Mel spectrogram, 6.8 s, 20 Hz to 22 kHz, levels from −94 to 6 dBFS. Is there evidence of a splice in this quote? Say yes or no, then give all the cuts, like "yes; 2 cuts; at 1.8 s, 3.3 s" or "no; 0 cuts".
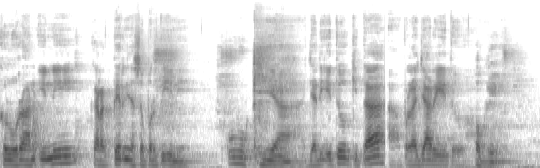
yes; 1 cut; at 4.9 s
